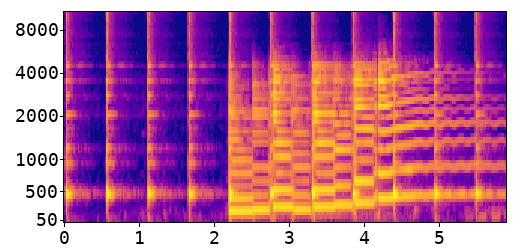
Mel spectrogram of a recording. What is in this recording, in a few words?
blues tricks full, guitar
